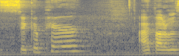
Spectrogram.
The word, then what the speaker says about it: Cicapair: It's Cicapair. I thought it was like Cicapair, but it's not.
